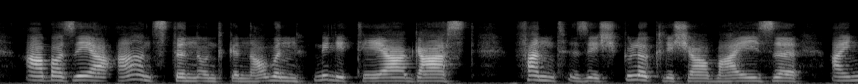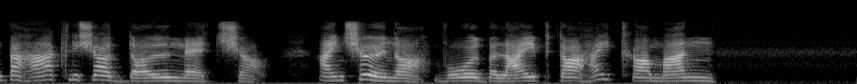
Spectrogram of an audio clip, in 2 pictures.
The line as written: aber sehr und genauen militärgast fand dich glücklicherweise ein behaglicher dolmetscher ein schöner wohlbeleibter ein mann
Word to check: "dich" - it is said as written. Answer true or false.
false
